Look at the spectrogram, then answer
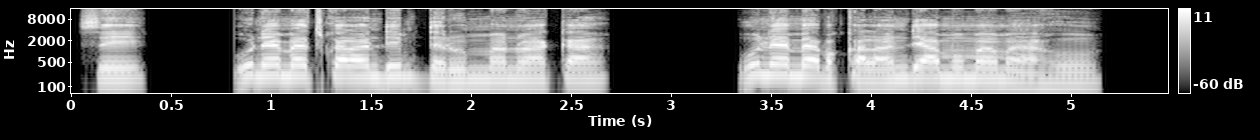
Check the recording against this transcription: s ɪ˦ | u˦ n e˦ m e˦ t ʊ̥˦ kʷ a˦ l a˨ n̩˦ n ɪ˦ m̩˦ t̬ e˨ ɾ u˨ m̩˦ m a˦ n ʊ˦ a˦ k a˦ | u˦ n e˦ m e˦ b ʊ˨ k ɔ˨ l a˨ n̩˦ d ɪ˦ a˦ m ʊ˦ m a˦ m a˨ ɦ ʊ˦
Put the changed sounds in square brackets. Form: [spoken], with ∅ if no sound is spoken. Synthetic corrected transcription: s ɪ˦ | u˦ n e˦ m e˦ t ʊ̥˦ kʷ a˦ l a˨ n̩˦ [d] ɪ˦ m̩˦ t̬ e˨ ɾ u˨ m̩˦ m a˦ n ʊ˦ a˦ k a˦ | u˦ n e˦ m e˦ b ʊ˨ k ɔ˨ l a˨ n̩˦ d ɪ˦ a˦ m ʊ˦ m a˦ m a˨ ɦ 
